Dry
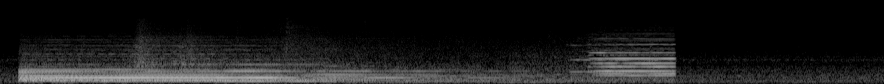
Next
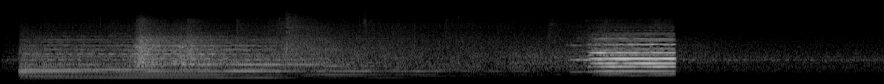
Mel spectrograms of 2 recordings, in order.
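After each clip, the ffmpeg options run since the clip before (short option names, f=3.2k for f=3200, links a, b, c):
-af "highpass=f=1k:w=0.5412,highpass=f=1k:w=1.3066,adynamicequalizer=threshold=0.00355:dfrequency=2200:dqfactor=0.74:tfrequency=2200:tqfactor=0.74:attack=5:release=100:ratio=0.375:range=3.5:mode=boostabove:tftype=bell,volume=9dB"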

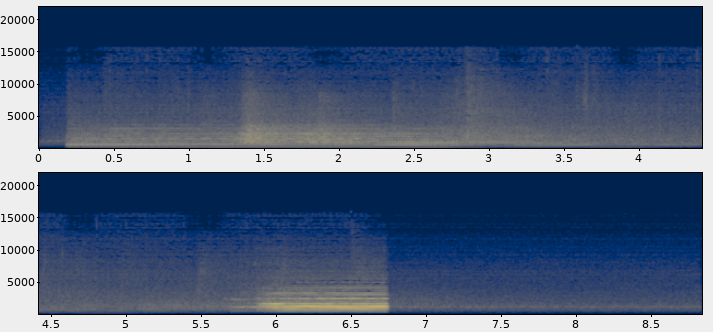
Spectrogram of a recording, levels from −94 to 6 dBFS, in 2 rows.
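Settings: -af anull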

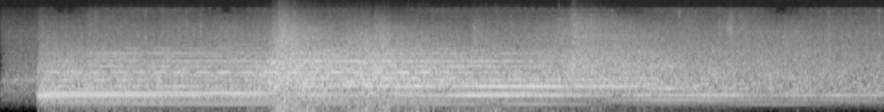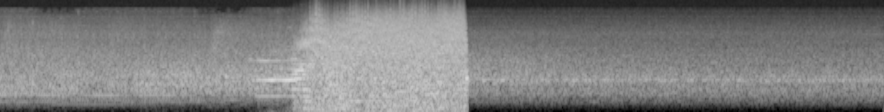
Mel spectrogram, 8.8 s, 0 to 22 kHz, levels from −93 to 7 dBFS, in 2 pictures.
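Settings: -af "aeval=exprs='0.335*sin(PI/2*8.91*val(0)/0.335)':c=same,volume=6.5dB"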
